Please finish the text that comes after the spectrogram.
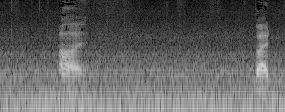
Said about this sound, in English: I probably won't even look at them because I'm driving.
